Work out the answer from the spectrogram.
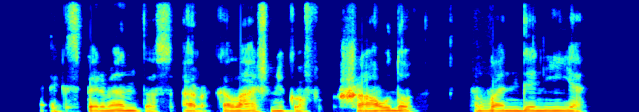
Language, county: Lithuanian, Vilnius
